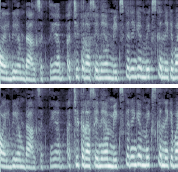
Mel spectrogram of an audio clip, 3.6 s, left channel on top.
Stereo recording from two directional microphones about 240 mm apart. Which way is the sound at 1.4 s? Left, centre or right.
Centre.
